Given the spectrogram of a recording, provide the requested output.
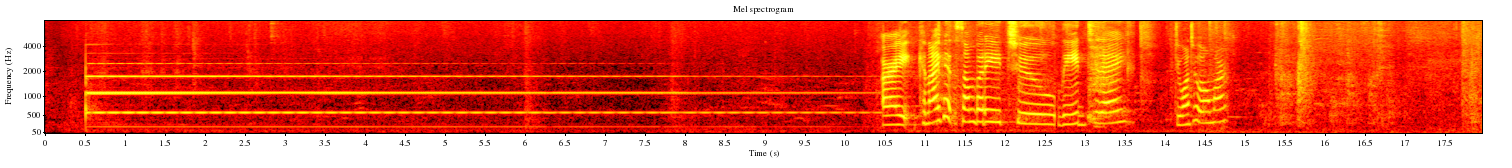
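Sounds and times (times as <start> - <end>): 
mindfulness bell ringing: 0.5 - 11.2
speech: 10.5 - 14.9.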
